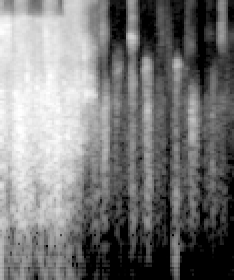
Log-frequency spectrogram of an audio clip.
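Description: Applause from a small room of people. The clapping is dense for about the first second, then falls away suddenly to a few scattered single claps.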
